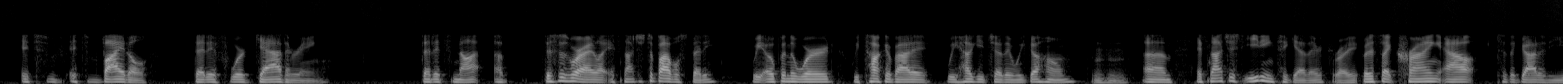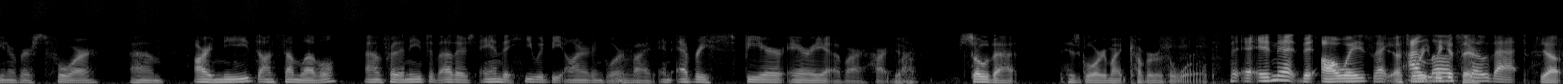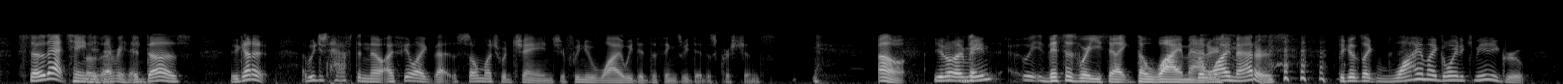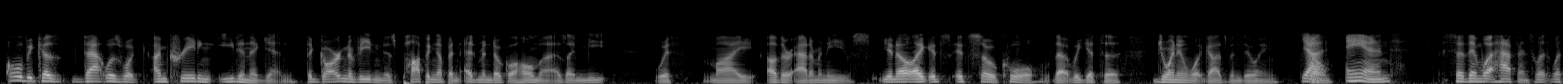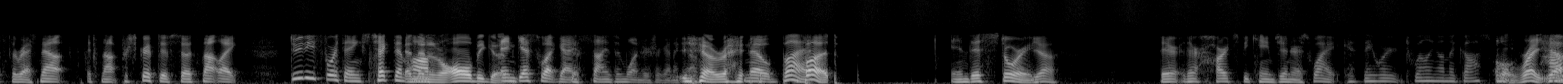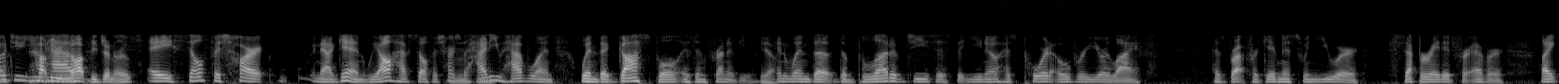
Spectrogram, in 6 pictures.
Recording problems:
high frequencies cut off; severe; nothing above 4 kHz
hiss; faint; throughout; 25 dB below the speech

